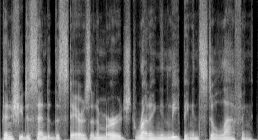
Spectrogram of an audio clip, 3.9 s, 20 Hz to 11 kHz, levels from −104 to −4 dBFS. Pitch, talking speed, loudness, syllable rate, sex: 125 Hz, 200 wpm, -20 LUFS, 5.4 syllables/s, male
